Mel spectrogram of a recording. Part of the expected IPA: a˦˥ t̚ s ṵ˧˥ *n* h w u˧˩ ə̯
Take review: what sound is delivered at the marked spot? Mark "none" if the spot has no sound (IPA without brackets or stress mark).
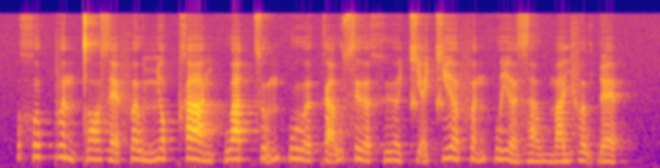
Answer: n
